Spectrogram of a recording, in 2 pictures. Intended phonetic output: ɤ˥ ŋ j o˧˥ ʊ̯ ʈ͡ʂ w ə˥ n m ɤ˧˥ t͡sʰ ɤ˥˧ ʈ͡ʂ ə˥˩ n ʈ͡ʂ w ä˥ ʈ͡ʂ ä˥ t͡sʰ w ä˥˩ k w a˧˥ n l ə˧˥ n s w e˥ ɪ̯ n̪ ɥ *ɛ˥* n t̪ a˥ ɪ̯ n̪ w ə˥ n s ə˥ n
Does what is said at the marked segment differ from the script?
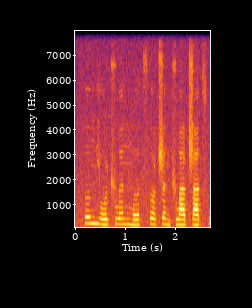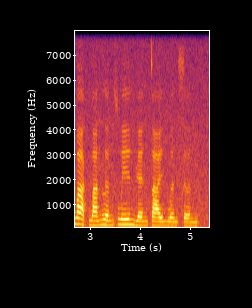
no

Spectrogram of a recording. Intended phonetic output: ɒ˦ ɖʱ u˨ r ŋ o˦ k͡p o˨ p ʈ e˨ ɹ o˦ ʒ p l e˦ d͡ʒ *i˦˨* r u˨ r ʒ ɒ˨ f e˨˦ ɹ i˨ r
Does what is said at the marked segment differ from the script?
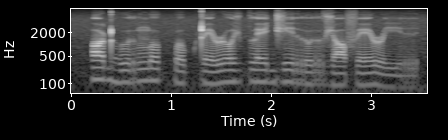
no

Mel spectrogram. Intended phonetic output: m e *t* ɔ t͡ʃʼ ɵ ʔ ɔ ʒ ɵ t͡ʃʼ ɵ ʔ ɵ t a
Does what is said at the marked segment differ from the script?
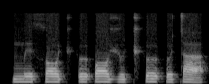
yes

